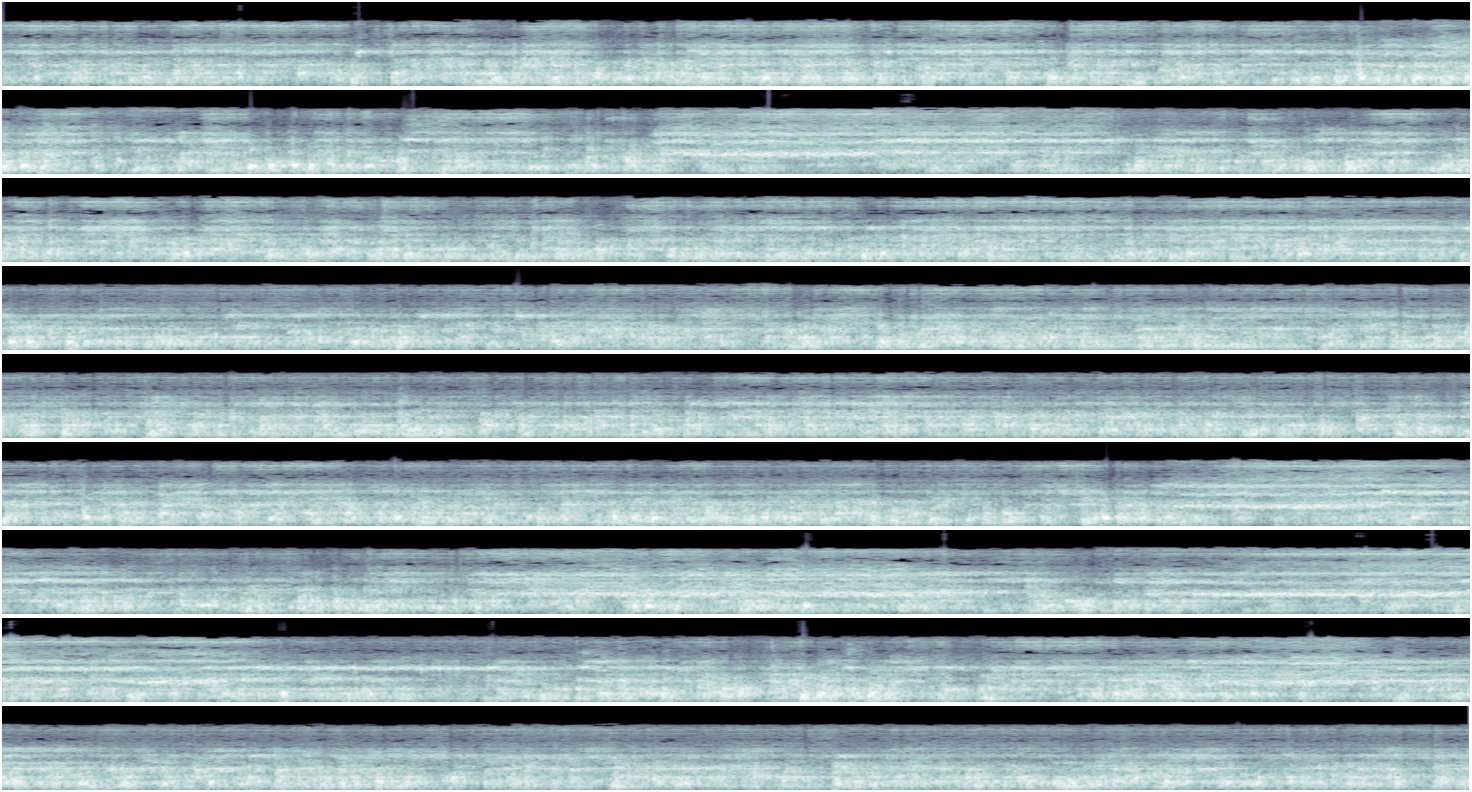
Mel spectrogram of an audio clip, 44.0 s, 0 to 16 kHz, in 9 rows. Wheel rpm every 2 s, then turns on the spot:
230, 230, 230, 220, 230, 230, 230, 230, 240, 230, 230, 230, 230, 230, 230, 220, 210, 230, 230, 230, 230, 230.
none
